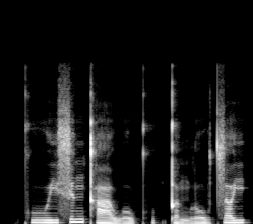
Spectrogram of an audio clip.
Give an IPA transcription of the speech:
kʰuː˧jsɪ˥ŋ kʰaː˨˩wo˨˩wkʷʰɪ˨k̚ t̪ɐ˨˩ŋlo˨wt͡sɐ˥j

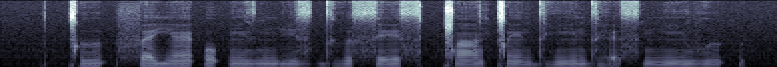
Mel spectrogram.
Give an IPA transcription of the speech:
ǀɯʔ fɛjɛ̃ʔoʔ ĩzŋizdʱɯs es ǁãǀẽ dʱĩdʱɛ̰s ŋĩvɯʔ

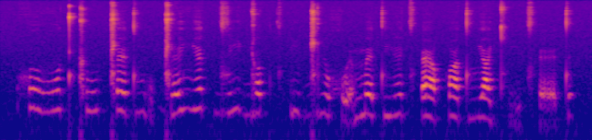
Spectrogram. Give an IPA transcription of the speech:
ho˥˨vo˧˥˧tǁu˧˥ǁɛ˥˨t ʎṵ˧˥ɡ͡ǁɛ˧˥ʎɛ˧˥˧t d͡zi˧˥˧ɟɔ˧˥tt͡sʼi˥˨ɡ͡ǁi˥˨ χʷɛ̰˥˨mɛ˥˨tjɪ˧˥˧ t͡sʼæ˥˨qʷa˥˨t ʎa˥˨cʰḭ˥˨t͡sʼɛ̰˧˥t

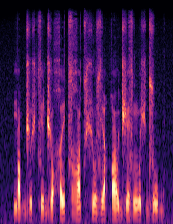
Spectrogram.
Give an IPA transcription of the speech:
jɒbd͡ʒuʃt͡sid͡ʒu χit͡s ʁɒt͡sʃu ziqod͡ʒez ŋʷiʃd͡zub

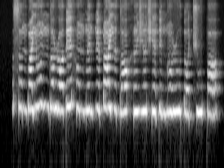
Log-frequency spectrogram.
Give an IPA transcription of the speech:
sɔmbɑjɔ̃dndɒ ɹɒɗɛhɔ̃ mbɛ̃dɗɛ̃ɓɑ jədɒ hə̃ ʒə̃ʃɛ̃ ɗɪndɔ̃ɹuɗɔ t͡ʃupɒ

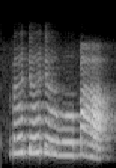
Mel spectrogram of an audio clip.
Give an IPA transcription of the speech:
ɽɵ ɗɵ ɗɵːwoɓɑː

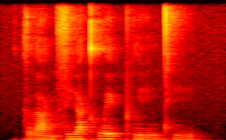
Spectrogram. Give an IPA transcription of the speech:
kra˨˩ŋsi˦˥a̯kʰwe˥˩ʔpʰli˧n tʰi˨˩t̚

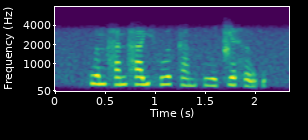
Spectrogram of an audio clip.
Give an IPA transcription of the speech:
kwə˧mha˨˦nha˧j hu˨˦ə̯ka̤˨˩m kṳ˨˩ə̯ t͡ɕɛ˧hə̰˧˨wʔ

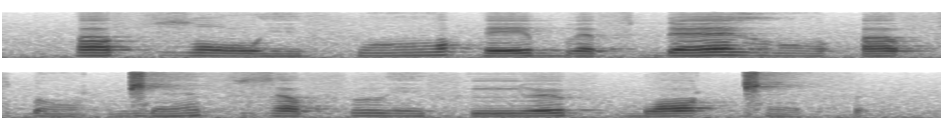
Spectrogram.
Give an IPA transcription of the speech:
ɐfzˤywe̤ fɔ̤ | ebɛf ɗɛɣɔ̤ ʔɐfɗɔ̤ ɡ͡ǁɛ̤fzɐf βe̤f ɲøf bɔǁɛ̤f

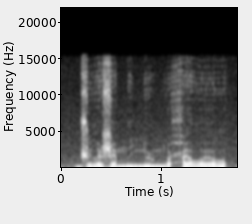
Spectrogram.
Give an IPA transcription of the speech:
ɖ͡ʐølæʐæmɯ ɲyɭ ɲoħe lˠølˠ

